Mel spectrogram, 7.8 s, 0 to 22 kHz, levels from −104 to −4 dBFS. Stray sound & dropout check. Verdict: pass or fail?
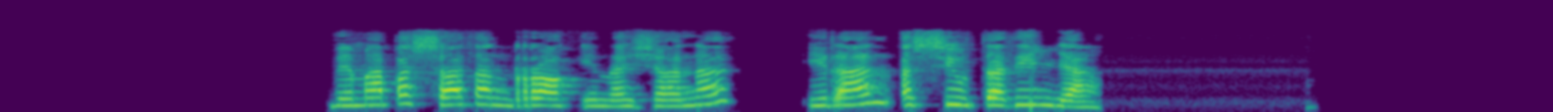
pass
